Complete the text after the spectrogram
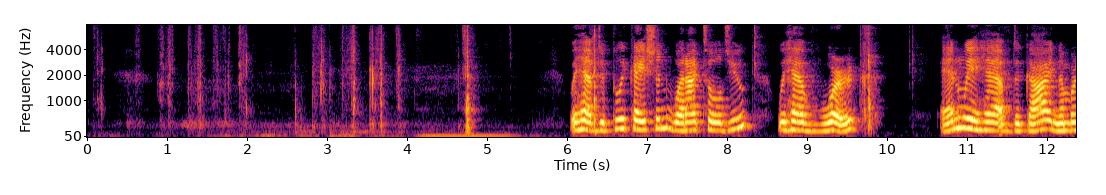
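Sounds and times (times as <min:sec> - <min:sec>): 
tarot cards shuffling: 0:00.0 - 0:06.5
speech: 0:06.0 - 0:09.8, 0:10.7 - 0:12.3.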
